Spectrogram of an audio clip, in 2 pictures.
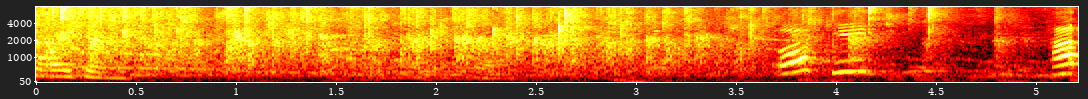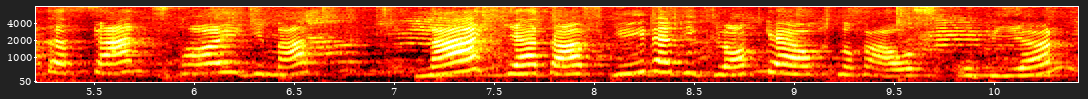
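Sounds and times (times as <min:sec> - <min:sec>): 
audience applause for a child's bow: 0:00.0 - 0:04.6
speech: 0:00.1 - 0:00.6, 0:05.1 - 0:10.4.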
